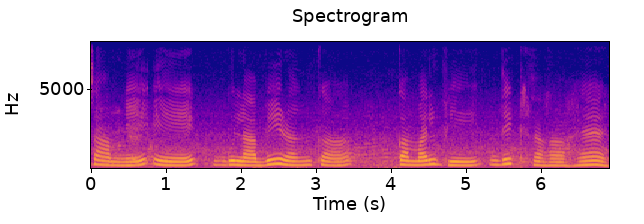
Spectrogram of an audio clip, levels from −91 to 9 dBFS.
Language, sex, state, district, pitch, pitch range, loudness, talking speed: Hindi, female, Punjab, Pathankot, 240 Hz, 225-260 Hz, -15 LUFS, 85 wpm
